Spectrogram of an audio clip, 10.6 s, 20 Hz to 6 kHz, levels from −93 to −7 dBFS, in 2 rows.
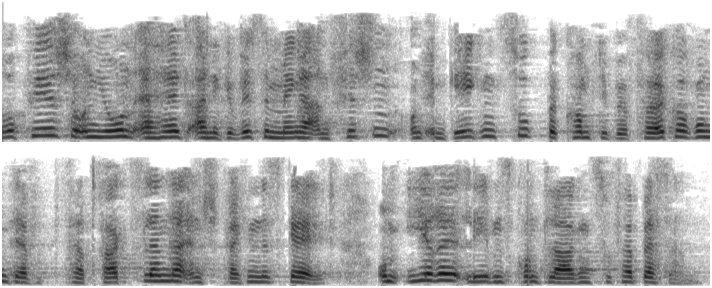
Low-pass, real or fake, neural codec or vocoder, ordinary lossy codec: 5.4 kHz; fake; vocoder, 44.1 kHz, 128 mel bands every 256 samples, BigVGAN v2; AAC, 24 kbps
